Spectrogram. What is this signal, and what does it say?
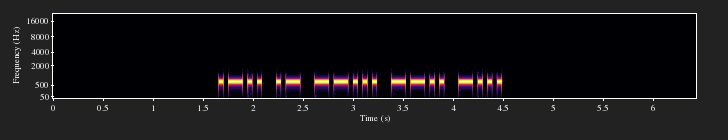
Morse code, heard as a keyed tone, about 25 wpm, 700 Hz. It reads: LA7ZB
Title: DXCC-100 Call Signs - 5 Characters - 25wpm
